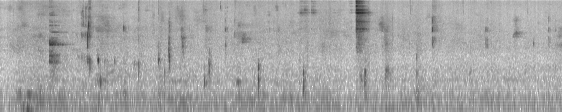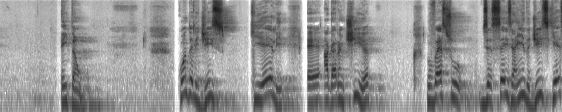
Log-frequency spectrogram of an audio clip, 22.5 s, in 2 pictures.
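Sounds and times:
person drinking water: 0.6 - 6.8
speech: 12.5 - 13.1, 14.8 - 15.8, 16.4 - 18.8, 19.5 - 22.4.

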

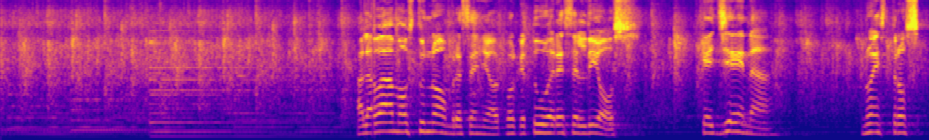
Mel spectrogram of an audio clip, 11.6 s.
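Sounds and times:
held musical chords: 0.0 - 7.6
loud sustained applause: 0.0 - 11.6
speech: 4.5 - 8.0, 8.8 - 9.8, 10.8 - 11.6.

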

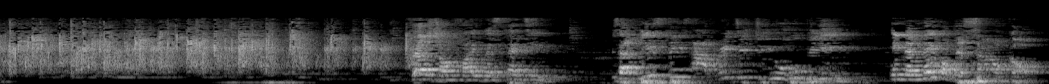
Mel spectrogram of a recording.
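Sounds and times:
congregation clapping hands during a church service: 0.0 - 5.0
speech: 4.1 - 10.4.

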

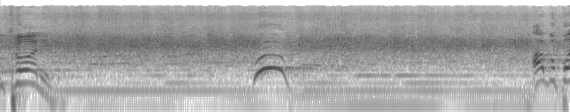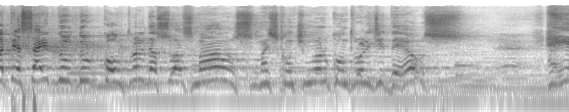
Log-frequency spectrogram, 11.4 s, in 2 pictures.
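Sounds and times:
audience applauding: 0.0 - 6.6
speech: 0.2 - 0.7, 2.5 - 3.0, 5.3 - 10.4, 11.2 - 11.3.

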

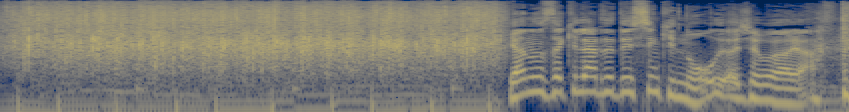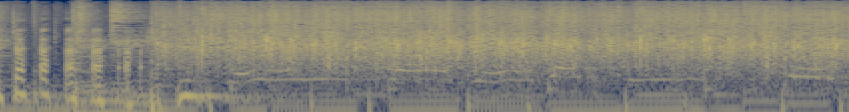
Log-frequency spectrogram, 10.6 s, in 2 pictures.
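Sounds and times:
applause: 0.0 - 3.2, 6.3 - 10.5
speech: 3.2 - 6.9
laughter: 5.1 - 10.5.

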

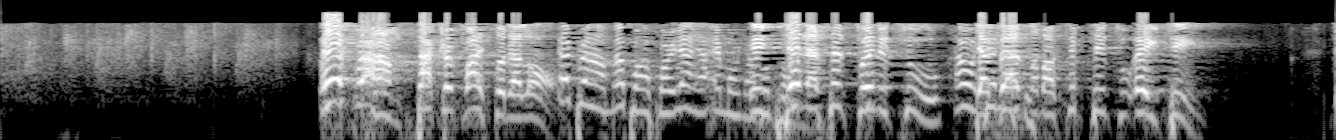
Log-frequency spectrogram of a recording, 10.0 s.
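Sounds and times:
crowd clapping hands: 0.0 - 3.4
speech: 2.7 - 9.1.

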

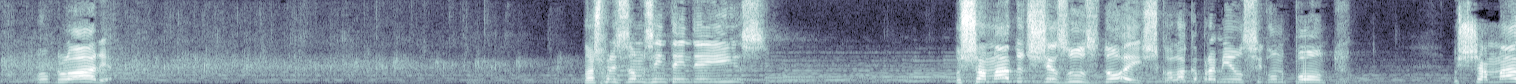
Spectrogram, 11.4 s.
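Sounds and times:
audience applauding: 0.0 - 5.1
speech: 0.3 - 1.0, 4.4 - 5.8, 7.2 - 10.2, 10.9 - 11.3.

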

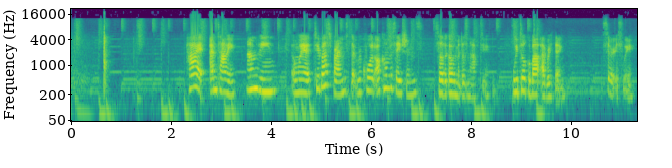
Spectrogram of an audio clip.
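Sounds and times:
hand clap: 0.6 - 0.9
speech: 2.3 - 10.0, 10.6 - 11.3.

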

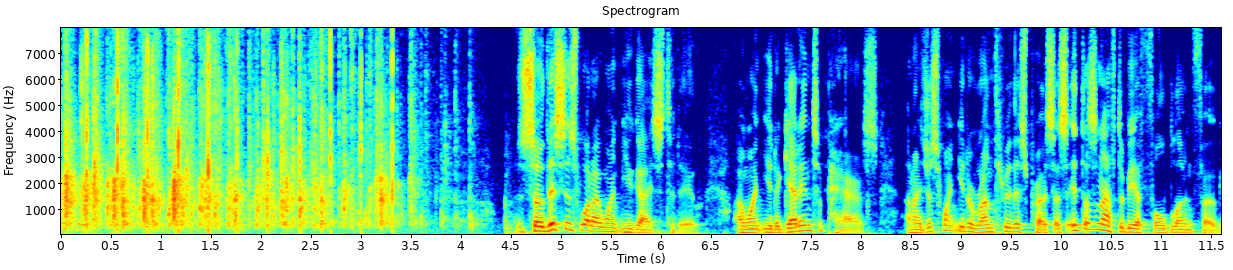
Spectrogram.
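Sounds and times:
crowd applauding: 0.0 - 4.2
speech: 4.6 - 11.5.

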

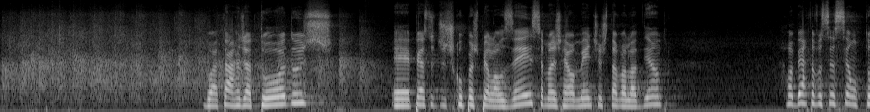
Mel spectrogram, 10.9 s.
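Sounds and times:
audience applause: 0.0 - 4.7
speech: 2.5 - 4.2, 4.9 - 8.4, 9.8 - 10.8.

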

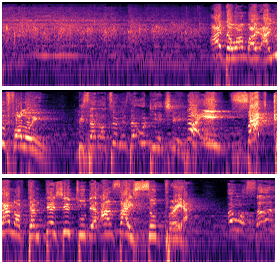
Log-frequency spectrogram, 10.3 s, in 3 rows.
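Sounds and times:
church congregation clapping their hands together: 0.0 - 4.0
speech: 2.7 - 9.3, 9.9 - 10.2.

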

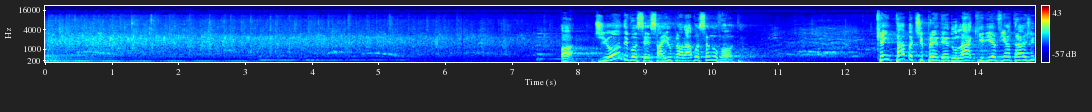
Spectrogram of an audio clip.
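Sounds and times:
audience applauding: 0.0 - 8.2
speech: 7.8 - 10.6, 12.5 - 14.8.

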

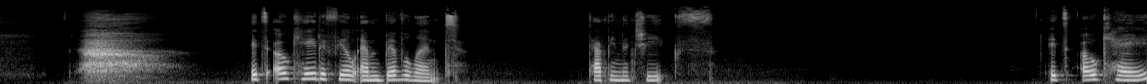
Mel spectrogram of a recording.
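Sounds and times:
big deep breath drawn in and let out slowly during a tapping exercise: 0.0 - 2.1
speech: 2.5 - 4.6, 5.9 - 6.9, 10.5 - 11.4.

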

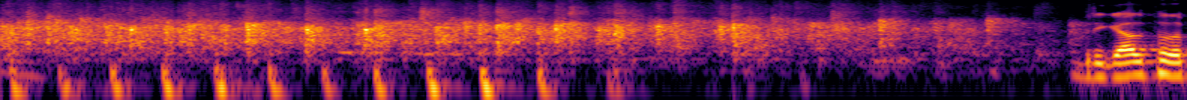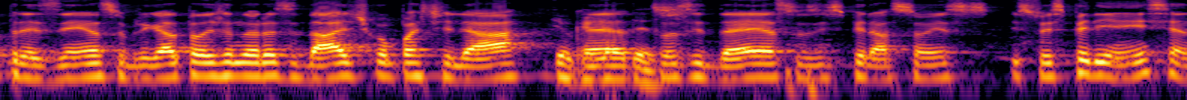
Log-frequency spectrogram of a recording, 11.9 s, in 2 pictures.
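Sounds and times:
audience applause: 0.0 - 5.5
speech: 5.4 - 11.8.

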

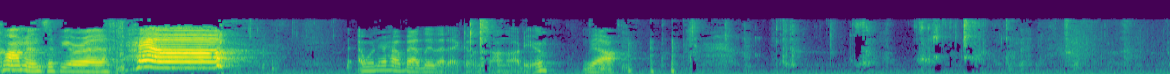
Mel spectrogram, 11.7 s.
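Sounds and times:
speech: 0.0 - 2.4, 3.6 - 7.0
people chewing food: 6.5 - 11.6
crunchy bites: 6.9 - 10.9.

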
